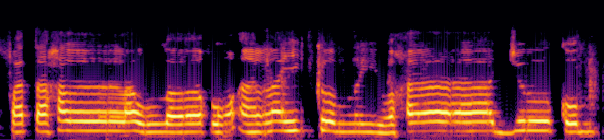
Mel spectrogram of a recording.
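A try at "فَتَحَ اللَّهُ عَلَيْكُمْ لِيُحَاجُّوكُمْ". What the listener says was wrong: Nah, di sini kurang panjang Bu, ya. Dan juga di sini hati-hati. Tidak fataha, fatahallah, langsung fataha. Fatahallahu alaikum liyuhajjukum. Hanya lebih panjang 6 harakat.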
